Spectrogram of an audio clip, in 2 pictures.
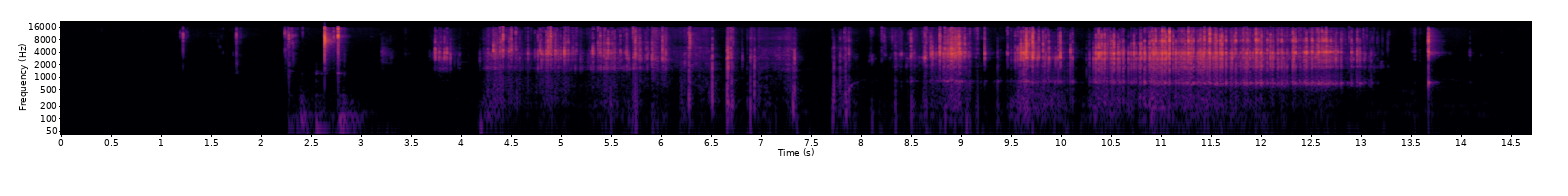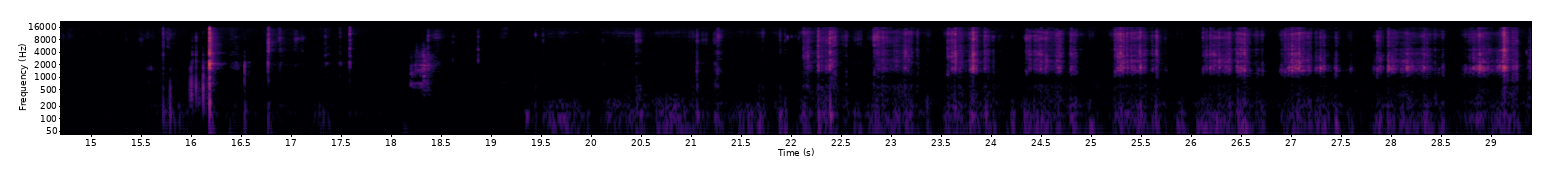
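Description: Makeup being tipped into a glass dish and crushed: a few seconds of dense, steady pouring noise as small powder beads and sequins spill onto the glass. Then, from about twenty seconds in, quick repeated scraping crunches as pressed powder in a plastic compact is broken up with a plastic tool.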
